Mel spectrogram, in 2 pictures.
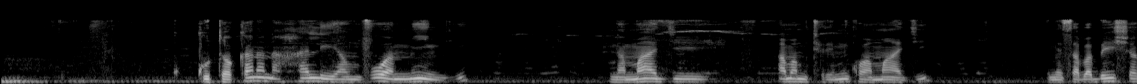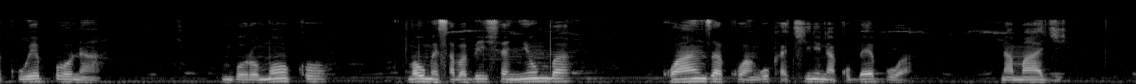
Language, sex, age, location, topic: Swahili, male, 18-24, Kisumu, health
